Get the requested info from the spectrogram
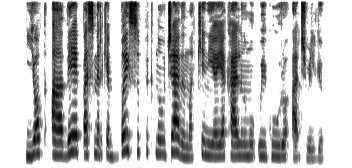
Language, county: Lithuanian, Vilnius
